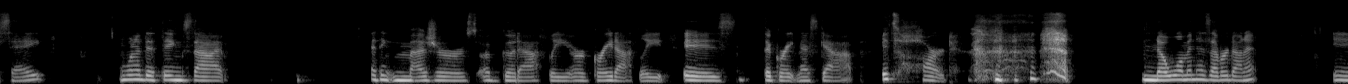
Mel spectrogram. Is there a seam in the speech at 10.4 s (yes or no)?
no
